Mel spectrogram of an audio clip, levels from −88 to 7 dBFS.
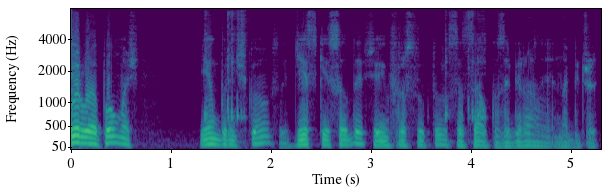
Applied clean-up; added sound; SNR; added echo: neural mask model RNNoise.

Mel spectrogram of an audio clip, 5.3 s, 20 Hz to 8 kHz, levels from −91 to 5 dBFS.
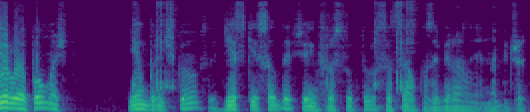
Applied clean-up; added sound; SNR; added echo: classical method log-MMSE.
